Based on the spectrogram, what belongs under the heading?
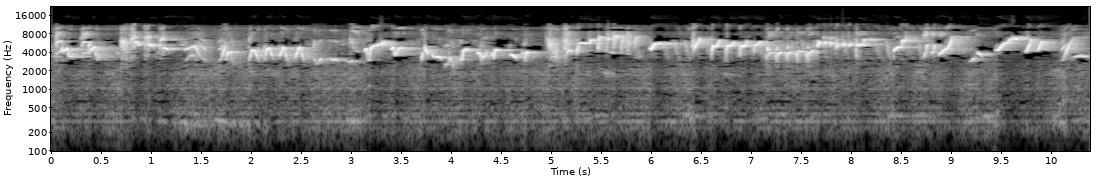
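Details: Mountain white-eye (Buxtoni type, Gunung Karang), grey-breasted with a broad yellow stripe to the belly, sings a fast, unbroken stream of high, sweet twitters and slurred whistles without pause.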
